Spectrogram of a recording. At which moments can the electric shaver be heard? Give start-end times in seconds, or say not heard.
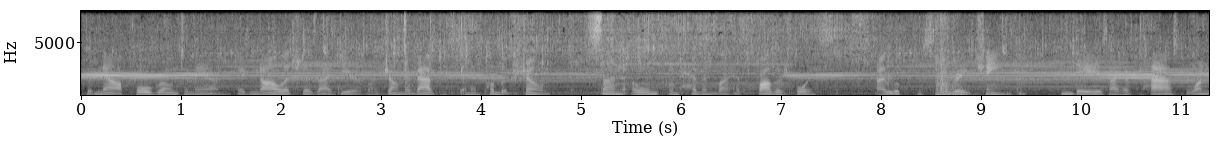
0.0-11.2.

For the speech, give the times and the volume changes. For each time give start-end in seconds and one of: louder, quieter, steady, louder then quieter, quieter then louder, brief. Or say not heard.
0.0-11.2 steady.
